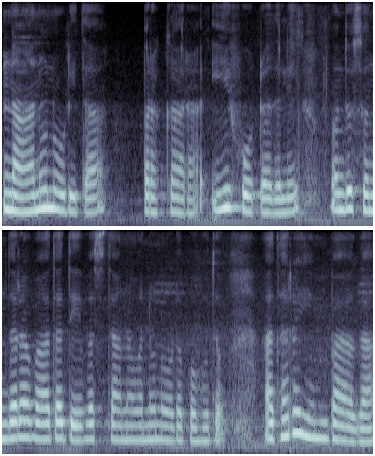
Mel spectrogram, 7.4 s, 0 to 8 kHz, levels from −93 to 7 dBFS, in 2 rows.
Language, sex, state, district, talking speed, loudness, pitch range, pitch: Kannada, female, Karnataka, Dharwad, 105 wpm, -16 LUFS, 195-220 Hz, 205 Hz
